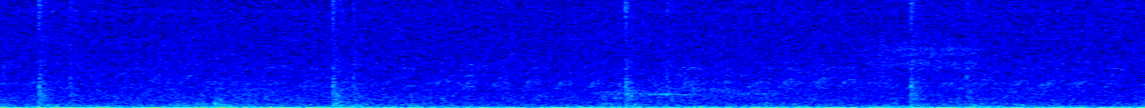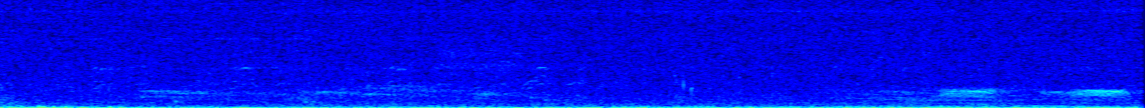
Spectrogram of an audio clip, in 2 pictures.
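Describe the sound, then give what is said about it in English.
Several harsh crow caws ring out, spaced irregularly over a steady hiss of outdoor background noise, with no one speaking. “Now the birds, crow, are trying to take you out of your boundary.”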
